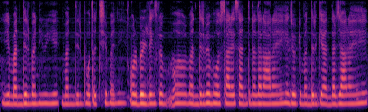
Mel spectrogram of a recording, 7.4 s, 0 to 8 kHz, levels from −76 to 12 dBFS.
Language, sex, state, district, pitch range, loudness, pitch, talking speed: Hindi, female, Bihar, Gaya, 235-245 Hz, -19 LUFS, 235 Hz, 250 wpm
